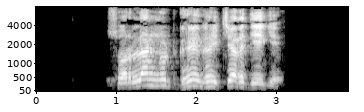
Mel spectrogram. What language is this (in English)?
Bateri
